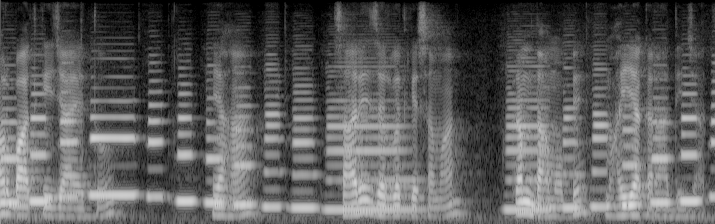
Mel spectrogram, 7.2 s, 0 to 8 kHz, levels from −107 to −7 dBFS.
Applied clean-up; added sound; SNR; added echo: none; Wind instrument, woodwind instrument; -2 dB; none.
